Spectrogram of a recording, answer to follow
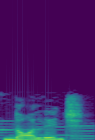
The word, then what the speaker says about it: knowledge: is K the silent letter in knowledge is K the silent letters in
